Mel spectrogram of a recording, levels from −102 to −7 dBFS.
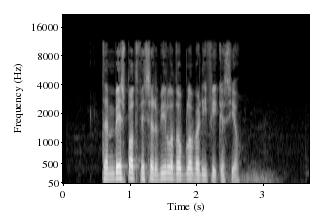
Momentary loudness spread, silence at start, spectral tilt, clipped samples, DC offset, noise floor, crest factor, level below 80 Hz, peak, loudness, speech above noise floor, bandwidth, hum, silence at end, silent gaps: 13 LU; 0.6 s; -6.5 dB/octave; under 0.1%; under 0.1%; -76 dBFS; 20 dB; -60 dBFS; -6 dBFS; -25 LUFS; 52 dB; 11.5 kHz; none; 1.05 s; none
